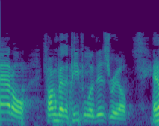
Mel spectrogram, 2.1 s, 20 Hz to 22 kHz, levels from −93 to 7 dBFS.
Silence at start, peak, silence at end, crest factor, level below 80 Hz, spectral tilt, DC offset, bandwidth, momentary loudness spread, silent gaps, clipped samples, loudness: 0 s; -2 dBFS; 0 s; 22 dB; -60 dBFS; -3.5 dB/octave; under 0.1%; 7.6 kHz; 7 LU; none; under 0.1%; -24 LUFS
